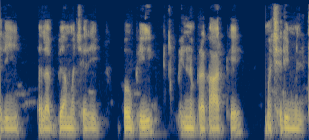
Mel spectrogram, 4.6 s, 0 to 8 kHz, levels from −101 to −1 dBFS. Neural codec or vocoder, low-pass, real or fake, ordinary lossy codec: none; 7.2 kHz; real; MP3, 64 kbps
